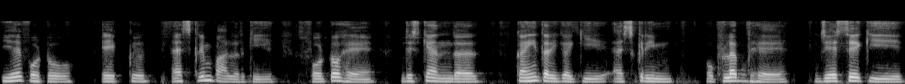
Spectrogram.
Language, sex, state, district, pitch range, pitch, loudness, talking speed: Hindi, male, Rajasthan, Jaipur, 130-150 Hz, 135 Hz, -19 LUFS, 125 wpm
